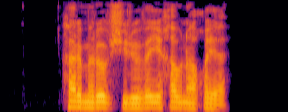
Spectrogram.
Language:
Kurdish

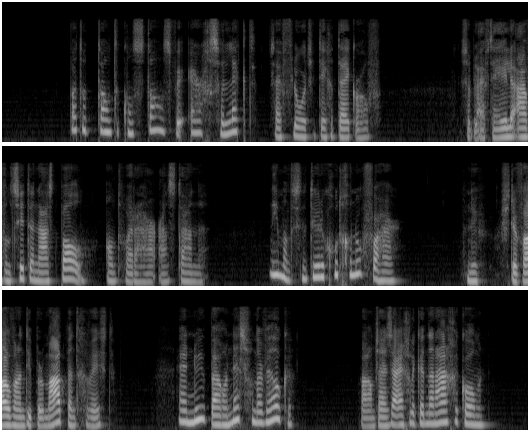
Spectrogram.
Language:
Dutch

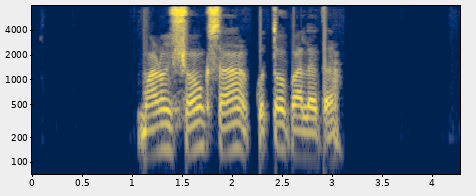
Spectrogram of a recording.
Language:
Dhatki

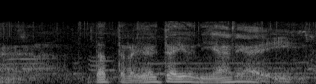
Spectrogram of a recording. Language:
Japanese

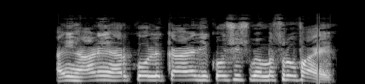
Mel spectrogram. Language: Sindhi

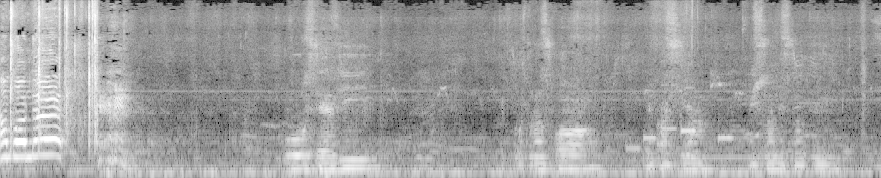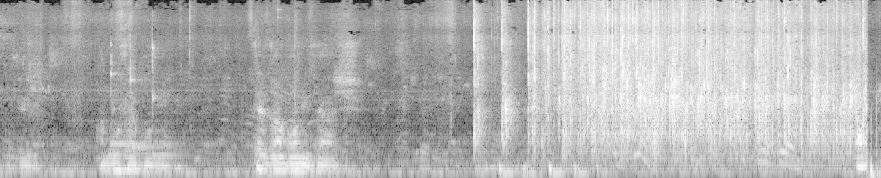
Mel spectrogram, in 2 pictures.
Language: French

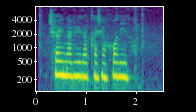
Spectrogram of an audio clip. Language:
Arequipa-La Unión Quechua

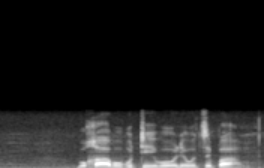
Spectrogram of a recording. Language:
Southern Sotho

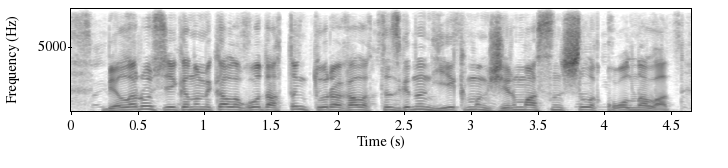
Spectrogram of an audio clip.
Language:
Kazakh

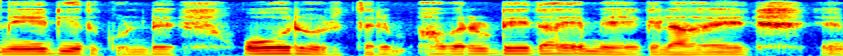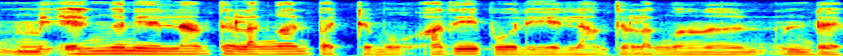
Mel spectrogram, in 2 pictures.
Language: Malayalam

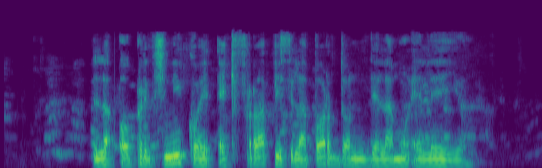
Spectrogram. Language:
Esperanto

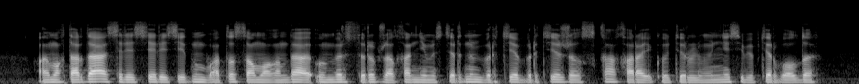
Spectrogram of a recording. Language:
Kazakh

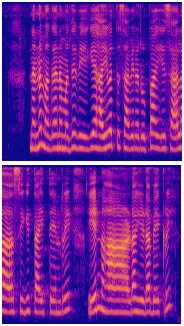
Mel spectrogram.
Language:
Kannada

